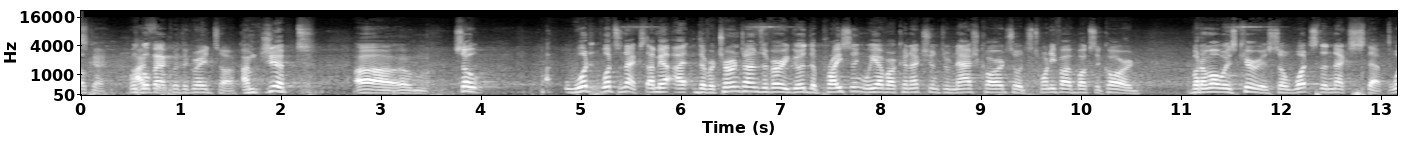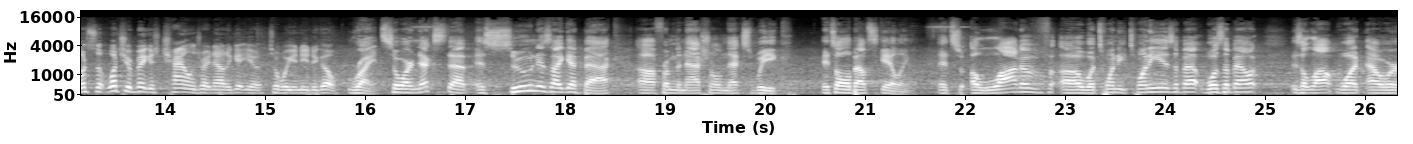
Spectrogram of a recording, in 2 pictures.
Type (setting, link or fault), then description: setting, busy venue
